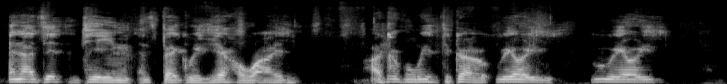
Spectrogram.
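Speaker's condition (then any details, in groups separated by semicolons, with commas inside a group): Cerebral palsy; from birth, spastic quadriplegia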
